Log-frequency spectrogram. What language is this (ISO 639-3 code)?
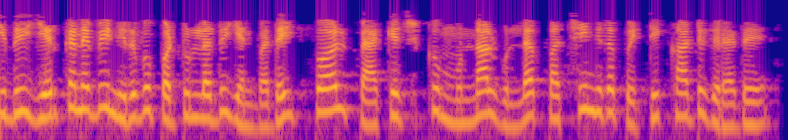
tam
